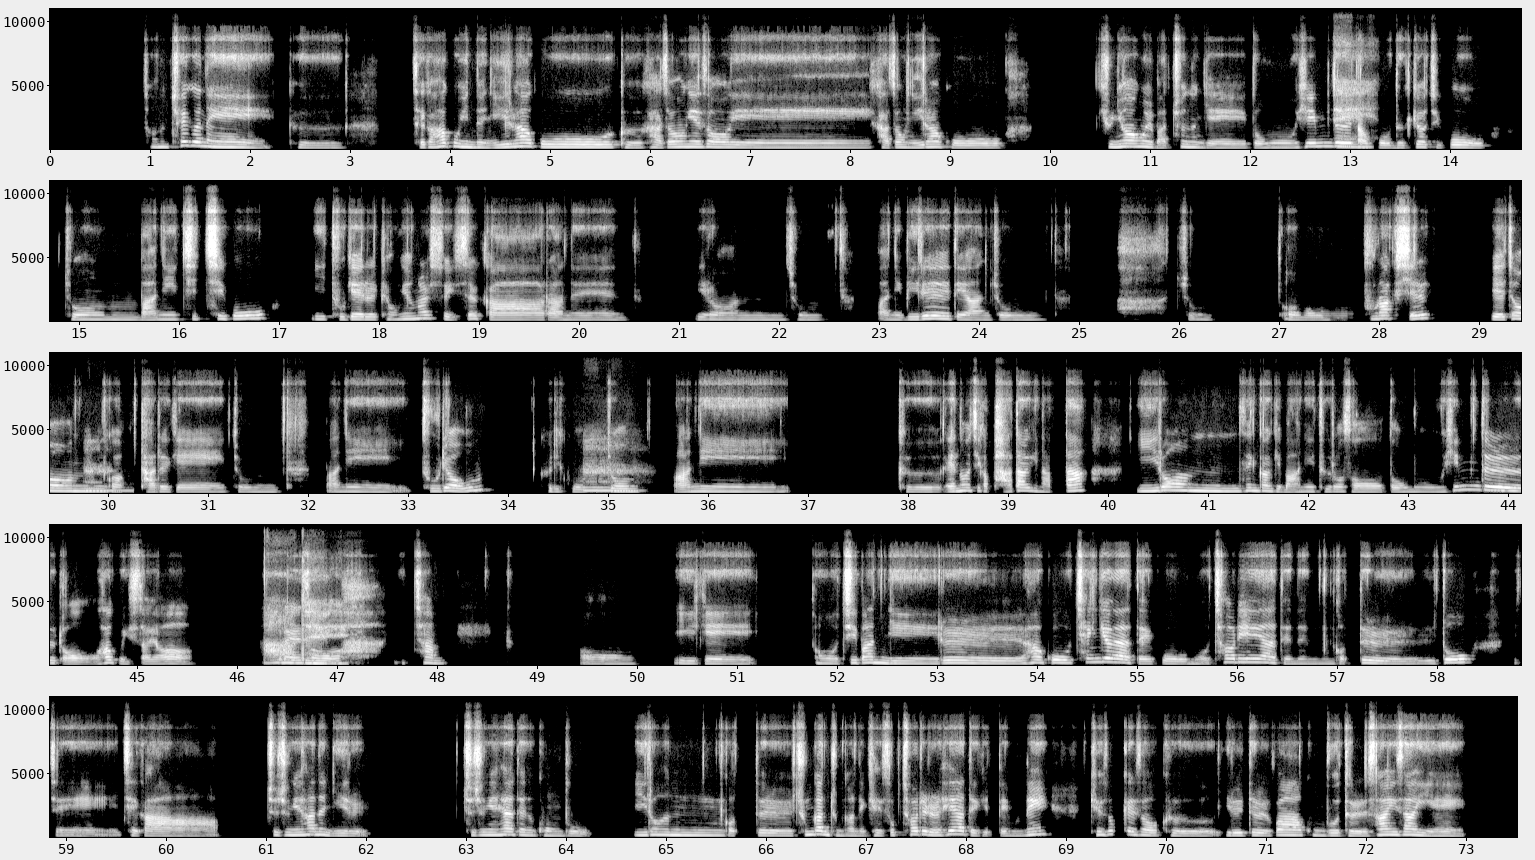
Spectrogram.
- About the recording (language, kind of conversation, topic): Korean, advice, 일과 삶의 균형 문제로 번아웃 직전이라고 느끼는 상황을 설명해 주실 수 있나요?
- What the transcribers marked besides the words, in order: sigh; other background noise; sigh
